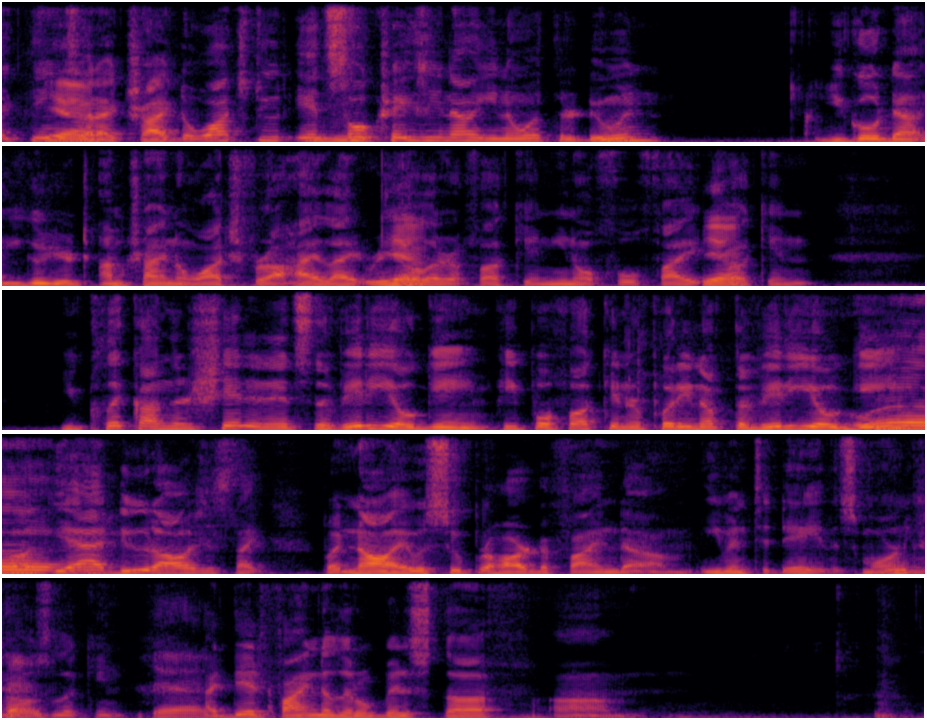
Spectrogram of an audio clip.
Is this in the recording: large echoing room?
no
